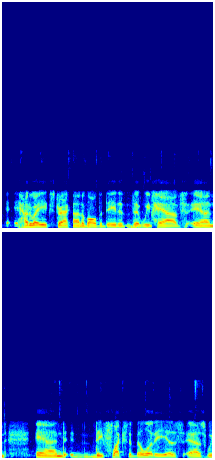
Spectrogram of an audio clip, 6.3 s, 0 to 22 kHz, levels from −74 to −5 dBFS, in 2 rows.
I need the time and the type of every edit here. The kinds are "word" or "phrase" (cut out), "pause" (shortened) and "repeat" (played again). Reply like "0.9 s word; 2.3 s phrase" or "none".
1.1 s phrase; 1.8 s word; 2.2 s word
